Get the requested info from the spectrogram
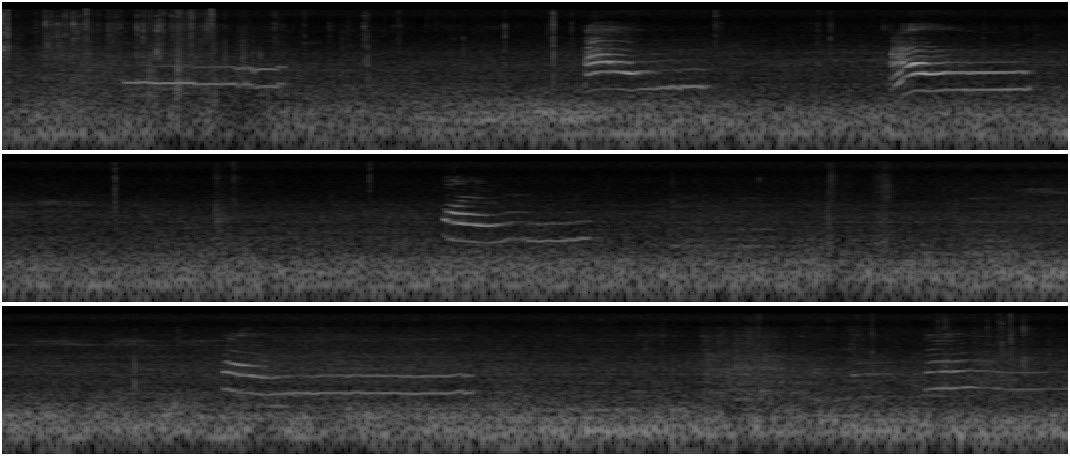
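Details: Stray cats outdoors meowing repeatedly, about six drawn-out falling meows spread over twenty seconds, some overlapping, with constant low traffic-like rumble underneath.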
